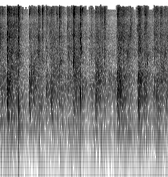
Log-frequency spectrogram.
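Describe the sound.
Audience applause welcoming a professor before a history lecture: steady, dense clapping from many hands at an even level throughout, with no voices.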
